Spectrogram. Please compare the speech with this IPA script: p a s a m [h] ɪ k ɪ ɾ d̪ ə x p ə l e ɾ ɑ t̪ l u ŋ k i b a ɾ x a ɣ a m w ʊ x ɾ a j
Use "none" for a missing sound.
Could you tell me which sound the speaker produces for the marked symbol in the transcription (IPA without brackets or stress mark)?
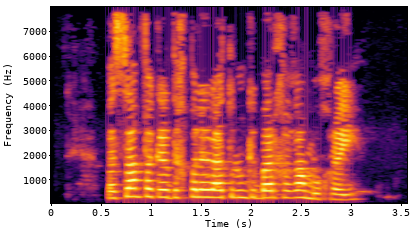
f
